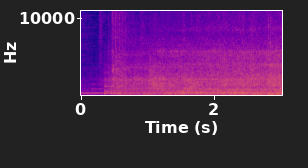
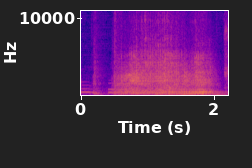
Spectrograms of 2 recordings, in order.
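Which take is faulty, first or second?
second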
